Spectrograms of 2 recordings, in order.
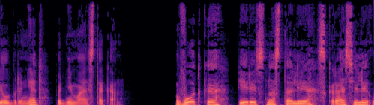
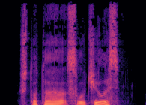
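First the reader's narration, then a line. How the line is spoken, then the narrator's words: Timid question. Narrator (Russian): Робко спросил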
